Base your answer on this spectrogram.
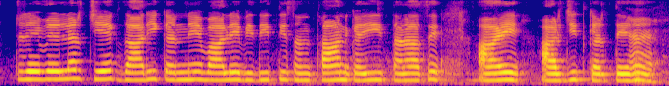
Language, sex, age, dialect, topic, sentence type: Hindi, female, 18-24, Hindustani Malvi Khadi Boli, banking, statement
